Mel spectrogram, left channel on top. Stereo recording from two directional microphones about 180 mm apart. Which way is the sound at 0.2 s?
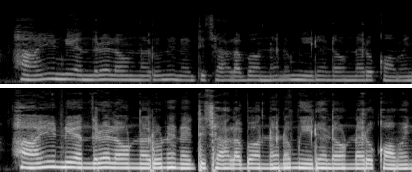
65° right (ahead or behind).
